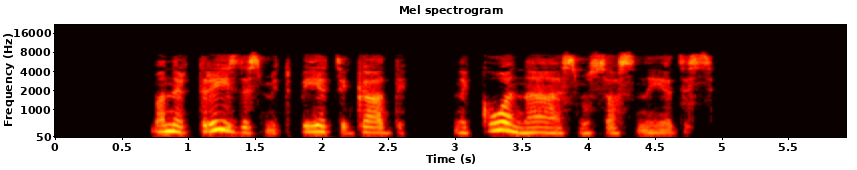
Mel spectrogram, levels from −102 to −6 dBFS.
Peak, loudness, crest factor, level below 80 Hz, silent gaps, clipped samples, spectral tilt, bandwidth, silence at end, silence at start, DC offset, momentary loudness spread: -22 dBFS; -38 LUFS; 18 dB; -76 dBFS; 1.02-1.08 s, 1.77-1.83 s, 2.63-2.98 s, 3.11-3.18 s; under 0.1%; -3.5 dB/octave; 8 kHz; 1 s; 0.75 s; under 0.1%; 11 LU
